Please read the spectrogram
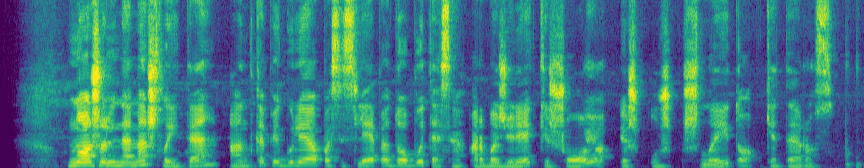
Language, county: Lithuanian, Kaunas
